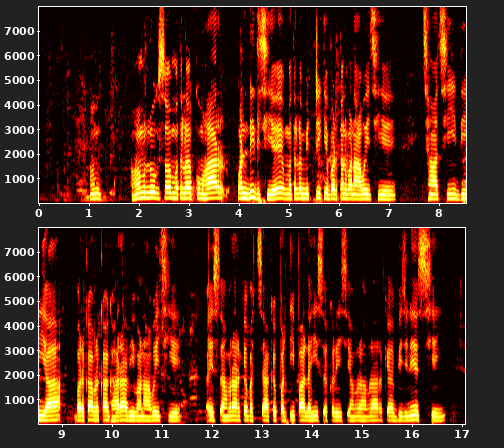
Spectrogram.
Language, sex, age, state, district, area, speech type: Maithili, female, 60+, Bihar, Araria, rural, spontaneous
